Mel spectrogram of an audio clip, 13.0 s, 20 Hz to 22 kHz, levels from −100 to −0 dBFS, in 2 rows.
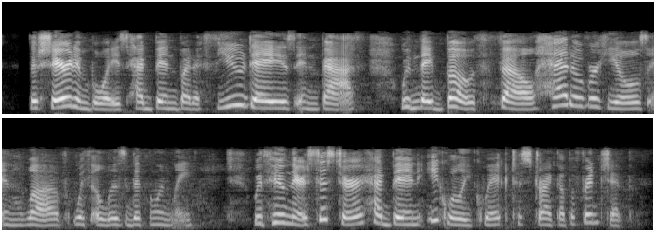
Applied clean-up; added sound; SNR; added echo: none; none; none; none.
